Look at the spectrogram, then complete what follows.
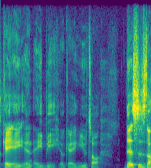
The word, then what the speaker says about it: Kanab: depending on where you're from or how you pronounce things, but it's Kanab, okay, Utah.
